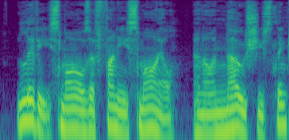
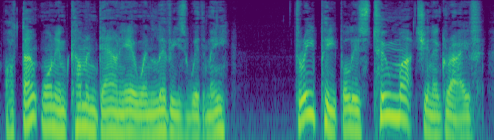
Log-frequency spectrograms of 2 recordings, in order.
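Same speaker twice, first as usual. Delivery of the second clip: usual speaking voice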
